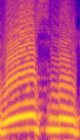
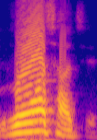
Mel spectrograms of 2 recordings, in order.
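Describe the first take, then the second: First: রস with closed o, like "rohsh"; wrong o vowel. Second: রস with open aw, like "rawsh"; open vowel in রস. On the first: Teacher rules out the o-kar, closed o in রস. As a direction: round the vowel in রস to show the mistake. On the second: Teacher gives the correct sound, open aw in রস. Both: Shown as a demonstration. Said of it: "র ওকার কিন্তু ওখানে উপস্থিত নেই".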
